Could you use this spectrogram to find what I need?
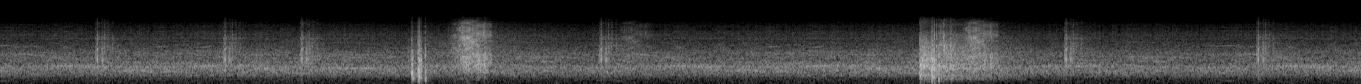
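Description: A hockey stick strikes a puck with sharp clacks.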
